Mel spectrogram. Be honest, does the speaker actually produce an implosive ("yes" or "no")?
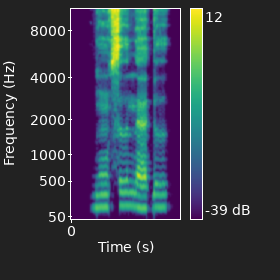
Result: yes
